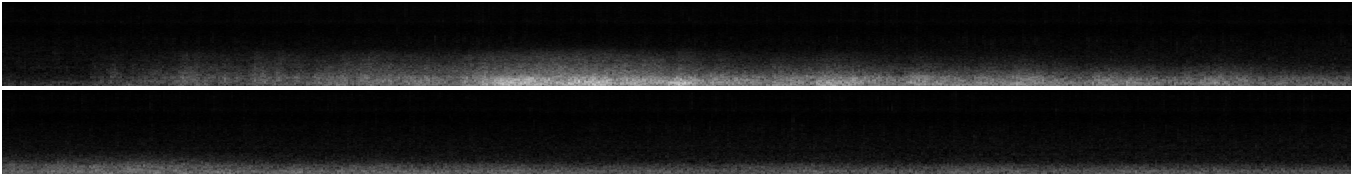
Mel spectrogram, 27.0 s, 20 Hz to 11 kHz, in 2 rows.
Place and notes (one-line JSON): {"title": "Chem. la Tessonnière den Bas, La Motte-Servolex, France - ORAGE LA TESSONNIERE STORM THUNDER", "date": "2021-08-12 18:04:00", "description": "Thunder and rain on late afternoon in la Tessonnière d'en bas, in la Motte Servolex. The town where I grew up.", "latitude": "45.59", "longitude": "5.87", "altitude": "290", "timezone": "Europe/Paris"}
